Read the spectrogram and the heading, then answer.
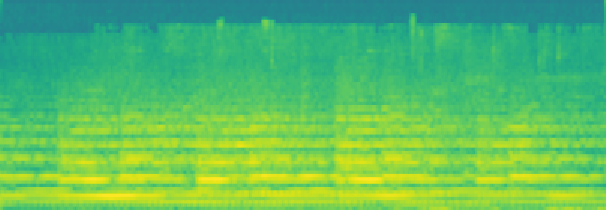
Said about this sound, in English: we hear the bells ringing at one point, and so it seems like there is no hope and that there may not be any people left.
